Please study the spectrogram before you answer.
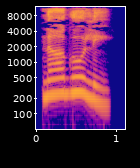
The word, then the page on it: ನಾಗೋಲಿ: Kannada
